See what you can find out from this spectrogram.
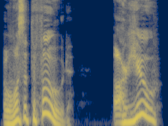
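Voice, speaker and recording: A protective wolf prince from a visual novel, voiced by a man, earnest and urgent. His slightly slow, husky delivery swings very widely in pitch. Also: wildly swooping pitch, darkish tone, no echo, clean studio sound, full character voice. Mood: worried, urgent.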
